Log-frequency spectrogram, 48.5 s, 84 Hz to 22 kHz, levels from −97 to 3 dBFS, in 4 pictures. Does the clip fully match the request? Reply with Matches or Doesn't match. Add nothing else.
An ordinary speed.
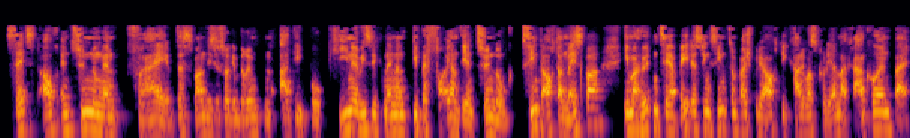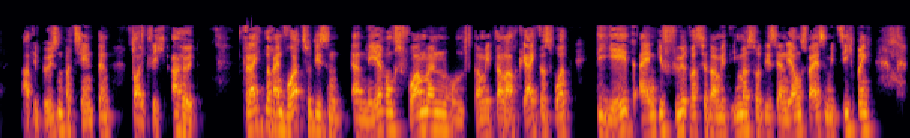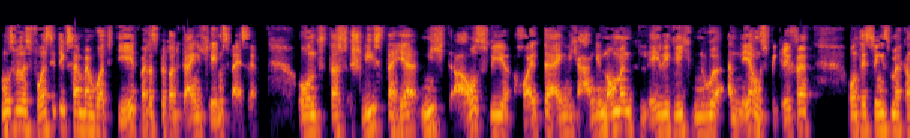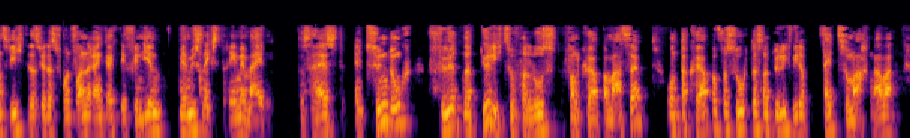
Matches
